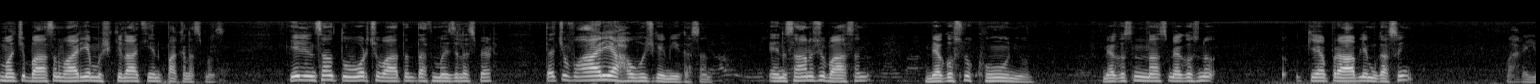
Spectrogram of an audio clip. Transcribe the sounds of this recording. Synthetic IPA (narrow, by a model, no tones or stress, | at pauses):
mɐnzt͡ʃʰubaːsɐnʋaːɾjaːmuʃkilaːt̪ʰijɐnpɐknɐsmɐnz | jelʲinsaːnt̪oːɾt͡ʃʰuʋaːt̪ɐnt̪ɐt̪ʰmɐnzilɐspʲɛʈʰ | t̪ɐt͡ʃʰuʋaːɾjaːɦɐwɦut͡ʃʰkɐmiːɡɐsɐn | ɪnsaːnut͡ʃʰubaːsɐn | mʲɛɡusnukʰuːnjun | mʲɛɡɨsnnɐsmʲɛɡɨs̬nu | kepɾaːblimɡɐsɨnʲ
